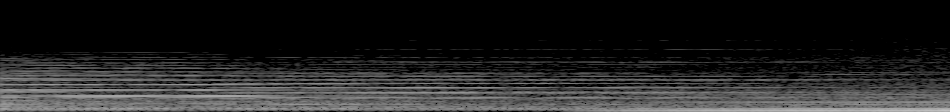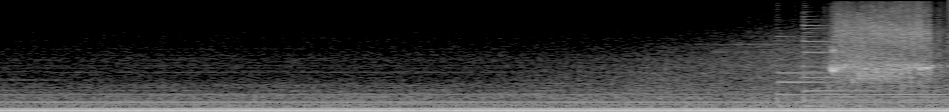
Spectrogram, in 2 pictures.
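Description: car engine rumbling

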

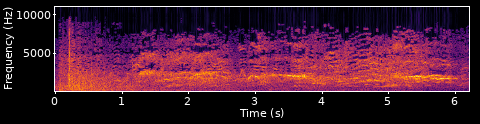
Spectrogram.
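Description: missile explosion

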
